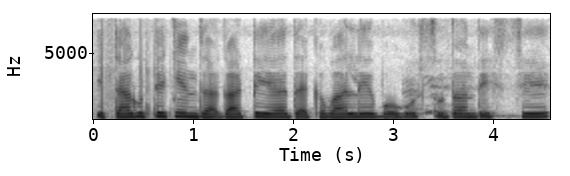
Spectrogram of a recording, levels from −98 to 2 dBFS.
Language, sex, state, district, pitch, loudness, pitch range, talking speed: Odia, female, Odisha, Sambalpur, 235 Hz, -14 LUFS, 230-245 Hz, 145 wpm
